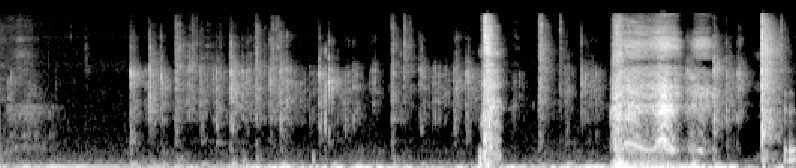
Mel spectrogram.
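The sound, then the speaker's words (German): Quick clatter of keys being typed on a computer keyboard, an uneven run of taps with a few sharper, louder strikes near the end and no talking. “Ich muss kurz meine Tastatur bewegen, bedienen.”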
